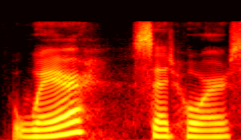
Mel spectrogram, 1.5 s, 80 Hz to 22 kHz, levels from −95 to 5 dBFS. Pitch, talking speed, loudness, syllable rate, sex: 210 Hz, 120 wpm, -16 LUFS, 5.2 syllables/s, female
